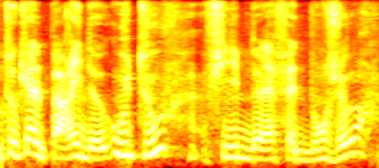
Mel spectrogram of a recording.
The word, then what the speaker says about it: OOTOO: utilisaient c'est en tout cas le Paris de outu Philippe de la fête bonjour bonjour vous êtes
